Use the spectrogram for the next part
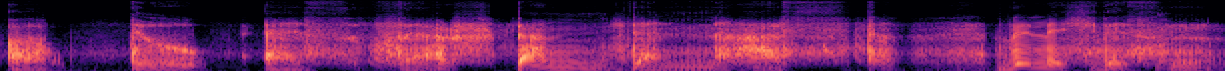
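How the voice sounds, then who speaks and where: A man voicing a menacing male attacker in a whispered role-play, with a slow, cold, hoarse whisper. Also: extremely low pitch, sharp tone, no echo, distant mic, pitched below the performer's own voice, full character voice. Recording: phone-like narrow band.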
